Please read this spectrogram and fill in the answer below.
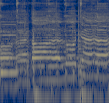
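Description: Live Marathi devotional folk song from the saint-poet tradition: a singer holds long notes that bend and glide, over a steady accompaniment with a drum beating about twice a second.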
